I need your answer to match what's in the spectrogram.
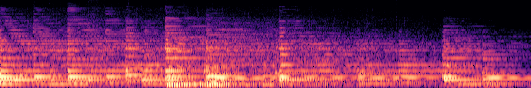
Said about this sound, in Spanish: Ah, bueno, si le van a aplaudir a él, apláudale bien, venga.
